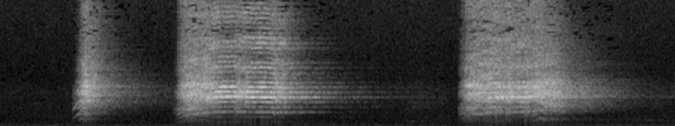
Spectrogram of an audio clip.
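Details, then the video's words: An Australian cockatoo in the morning gives three harsh, raucous screeches, a short one then two long grating ones, each about a second long and spaced over a few seconds. "Cockatoo Alarm Clock"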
